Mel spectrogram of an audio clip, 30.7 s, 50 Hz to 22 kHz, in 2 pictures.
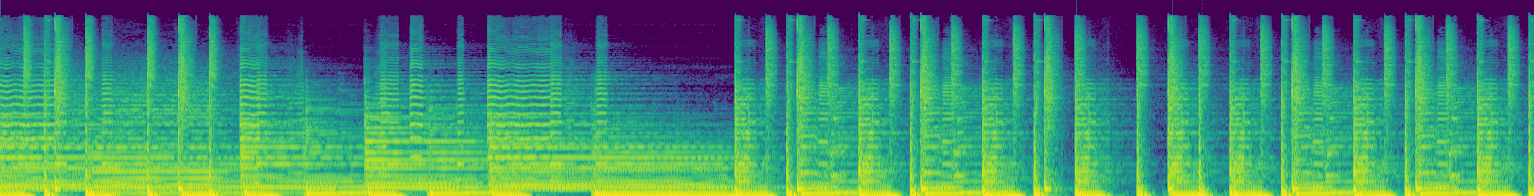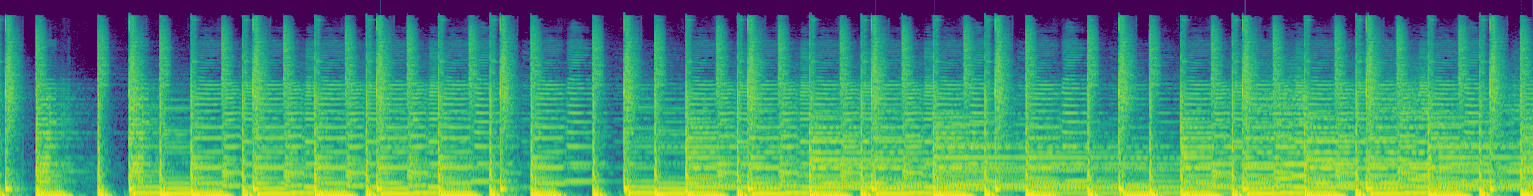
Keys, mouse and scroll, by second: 0.8 click, 4.0 shift+click, 4.4-5.4 alt+middle drag, 6.6 shift+click, 7.4 ctrl+z, 7.9 middle click, 9.6 click, 10.5 alt+middle click, 11.9 ctrl+b, 21.1 alt+shift+middle click, 22.4 click, 22.9 click, 23.4 alt+middle click, 24.2-25.2 alt+middle drag, 25.6 ctrl+z.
